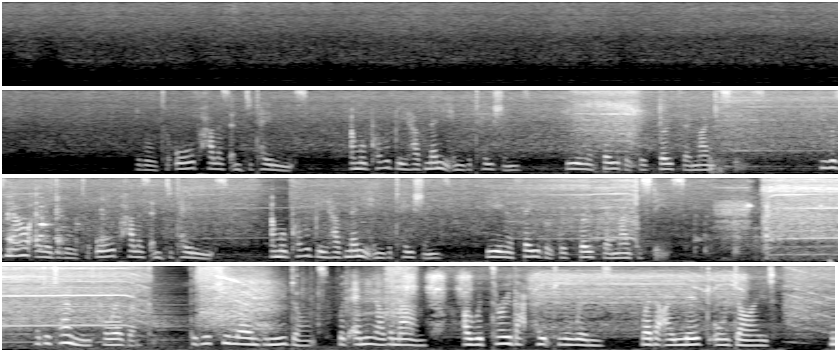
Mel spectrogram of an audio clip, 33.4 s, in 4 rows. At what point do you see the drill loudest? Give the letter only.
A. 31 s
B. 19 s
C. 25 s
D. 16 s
C.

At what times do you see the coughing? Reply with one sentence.
You can hear the coughing from 16.8 to 17.9 s.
